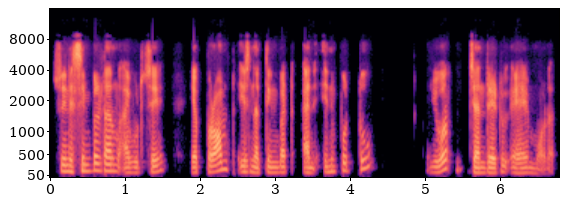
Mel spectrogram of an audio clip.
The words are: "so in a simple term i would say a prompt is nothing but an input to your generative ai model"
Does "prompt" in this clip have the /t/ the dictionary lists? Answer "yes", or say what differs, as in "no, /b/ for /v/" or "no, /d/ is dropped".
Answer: yes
